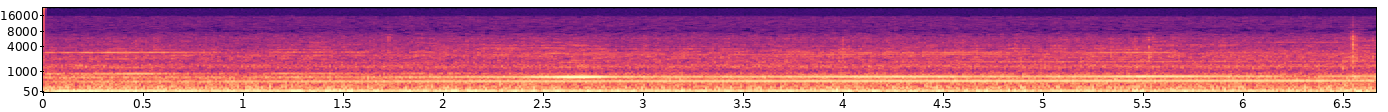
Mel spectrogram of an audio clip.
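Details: A 940 at a steady 30 to 40 mph: a constant mid-pitched droning hum sits above road rumble, a whine from the passenger side whose source is not yet found.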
